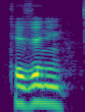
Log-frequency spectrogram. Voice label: Homshetsi fig tree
